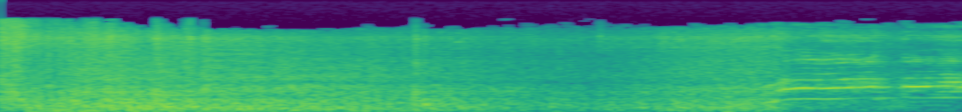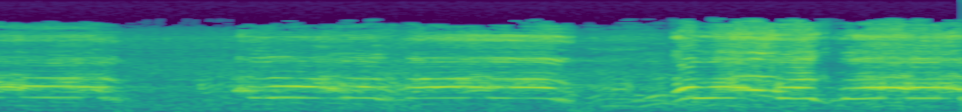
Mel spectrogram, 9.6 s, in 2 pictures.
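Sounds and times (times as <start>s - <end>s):
airstrike explosion bringing down a building: 0.0s - 3.9s
people shouting and crying out: 3.8s - 9.6s.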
